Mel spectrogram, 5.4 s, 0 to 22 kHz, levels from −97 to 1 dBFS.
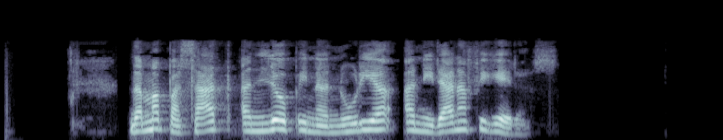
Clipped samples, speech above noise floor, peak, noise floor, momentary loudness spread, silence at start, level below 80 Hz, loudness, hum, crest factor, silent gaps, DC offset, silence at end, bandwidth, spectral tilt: under 0.1%; over 72 dB; 0 dBFS; under -90 dBFS; 7 LU; 0.55 s; -64 dBFS; -18 LUFS; none; 20 dB; 0.89-0.95 s; under 0.1%; 1.25 s; 7.8 kHz; -5 dB/octave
